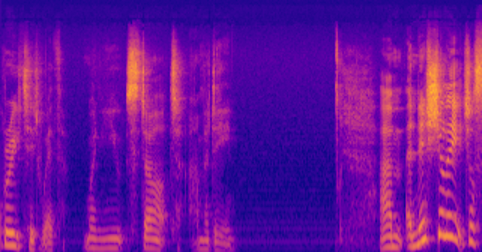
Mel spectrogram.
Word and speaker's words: Amadine: So I wrote it down phonetically and thought, okay, fair enough. Every other video said Amadine. So we're going with Amadine.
